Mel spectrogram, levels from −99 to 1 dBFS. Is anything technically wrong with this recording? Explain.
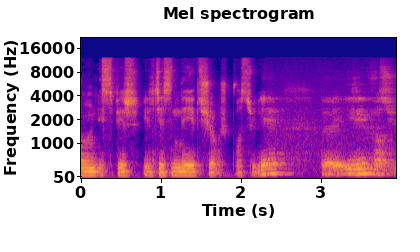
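Yes, there's one problem. At 2.32 s the speech abruptly turns roomy and hollow, loses its low end, and drops about 5 dB, with room noise coming up to roughly 30 dB below the voice, and it stays that way to the end. That's a switch to a distant microphone: the close mic's signal likely dropped out or got left out, so the recording falls back on one farther away that picks up more room and less body.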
